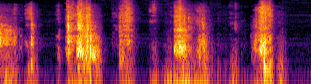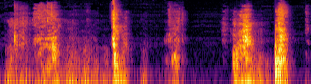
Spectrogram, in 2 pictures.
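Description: Padded fabric seat cushion being pressed and pushed down into a child tricycle's plastic seat: irregular scraping and crunching rubs, with a few sharper clicks.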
